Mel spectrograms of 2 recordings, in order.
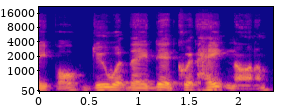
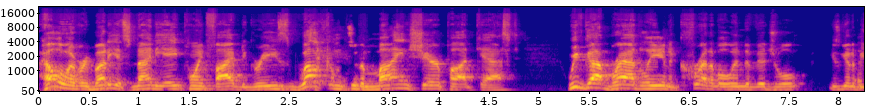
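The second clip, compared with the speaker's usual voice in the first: pitched-up, on-air radio DJ voice; 5 semitones higher than usual. Telling a podcast guest his voice sounds like a DJ, then doing a radio DJ voice. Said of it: "your your voice sounds like a D J".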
